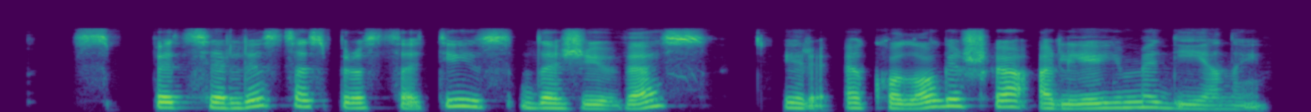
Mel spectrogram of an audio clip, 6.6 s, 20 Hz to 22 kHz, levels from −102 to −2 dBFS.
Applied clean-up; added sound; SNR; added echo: none; none; none; none.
